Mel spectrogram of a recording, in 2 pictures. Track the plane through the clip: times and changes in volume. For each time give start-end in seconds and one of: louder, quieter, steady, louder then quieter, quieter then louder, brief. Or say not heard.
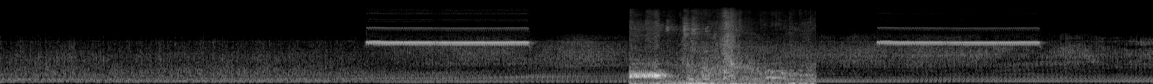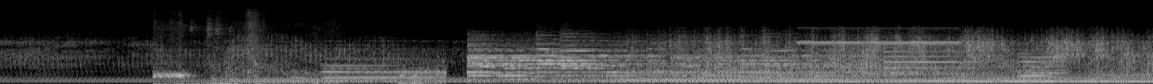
0.0-23.0 louder.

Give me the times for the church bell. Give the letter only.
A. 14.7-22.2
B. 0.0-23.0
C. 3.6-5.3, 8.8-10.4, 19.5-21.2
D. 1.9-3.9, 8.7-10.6
A.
